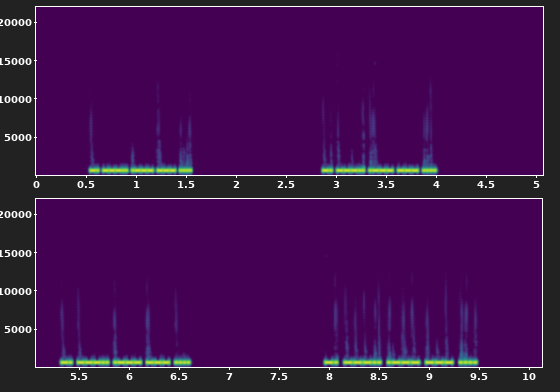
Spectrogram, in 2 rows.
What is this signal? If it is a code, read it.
Morse code, heard as a keyed tone, about 64 wpm, 700 Hz. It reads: N8JOH N8JOH N8JOH N8JOH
